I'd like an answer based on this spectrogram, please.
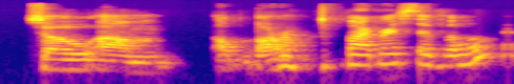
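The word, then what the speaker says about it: Cevieux: Barbara Savo. It's Savo is spelled C E V I E U X.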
